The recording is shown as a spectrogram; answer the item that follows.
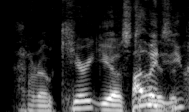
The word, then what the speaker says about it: Kyrgios: And that's not how you pronounce his name. – Kyrgios, I know, whatever. Yeah. It should be Kyrgios, okay? So I have to say Kyrgios. There's no sound between the R and the G.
